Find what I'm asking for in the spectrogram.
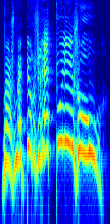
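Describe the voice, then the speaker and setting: A woman's voice: very high-pitched, very animated, measured pace, warm tone, full character voice. A woman playing a stubborn, childlike wooden puppet boy in an audio storybook, whining and exclaiming dramatically. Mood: whiny, stubborn.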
